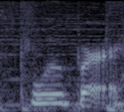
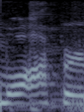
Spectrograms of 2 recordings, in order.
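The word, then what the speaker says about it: Wooper: oh God okay um donkey and Whooper shinies Whooper that is how you pronounce I was calling them Whopper before I was like I remember I was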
